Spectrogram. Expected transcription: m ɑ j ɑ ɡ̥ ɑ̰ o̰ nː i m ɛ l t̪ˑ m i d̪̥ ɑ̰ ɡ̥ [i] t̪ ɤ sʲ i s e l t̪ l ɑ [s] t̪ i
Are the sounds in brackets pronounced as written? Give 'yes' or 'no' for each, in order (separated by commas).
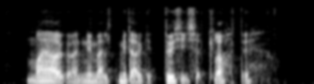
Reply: yes, no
